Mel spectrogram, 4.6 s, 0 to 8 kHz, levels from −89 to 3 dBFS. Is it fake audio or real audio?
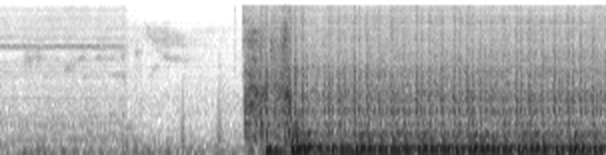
fake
